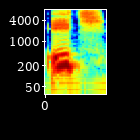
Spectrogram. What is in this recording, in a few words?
Japanese Number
